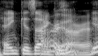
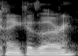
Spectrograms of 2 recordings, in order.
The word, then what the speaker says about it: Hank Azaria: How do you say his name? – Hank Azaria. Yeah, you got that one right. – Hank Azaria.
